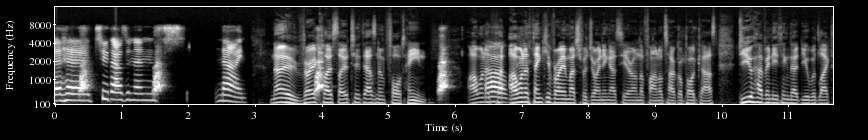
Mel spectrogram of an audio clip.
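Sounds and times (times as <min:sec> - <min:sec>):
speech: 0:00.0 - 0:11.6
dogs barking: 0:00.4 - 0:00.7, 0:01.5 - 0:01.8, 0:03.9 - 0:04.2, 0:05.8 - 0:06.1.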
